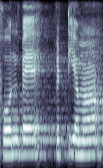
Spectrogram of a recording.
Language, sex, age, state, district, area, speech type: Odia, female, 30-45, Odisha, Nayagarh, rural, spontaneous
